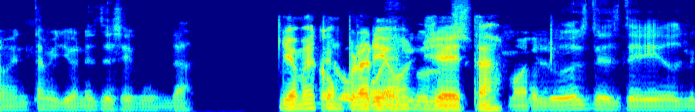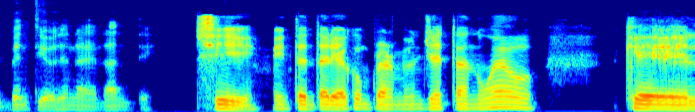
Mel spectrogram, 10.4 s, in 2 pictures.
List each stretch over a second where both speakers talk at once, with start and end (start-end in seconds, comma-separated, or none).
2.4-3.8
